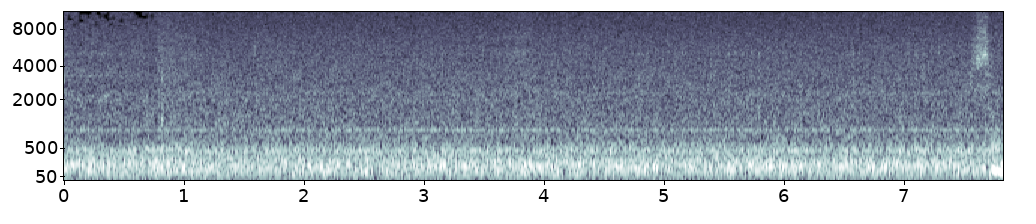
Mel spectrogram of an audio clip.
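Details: Quiet indoor hum and faint hiss, with no meow or other animal sound standing out.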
